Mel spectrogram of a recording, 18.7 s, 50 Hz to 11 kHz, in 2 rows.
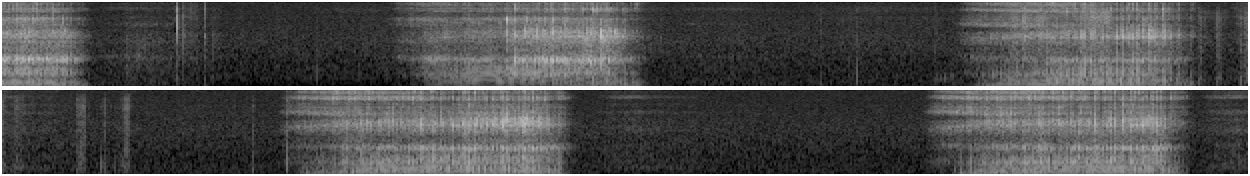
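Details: Loud rattling snores on each breath in, about 14 a minute, with quiet gaps between; snoring.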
